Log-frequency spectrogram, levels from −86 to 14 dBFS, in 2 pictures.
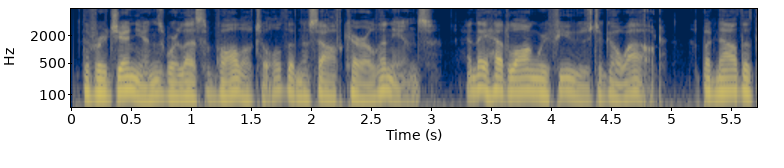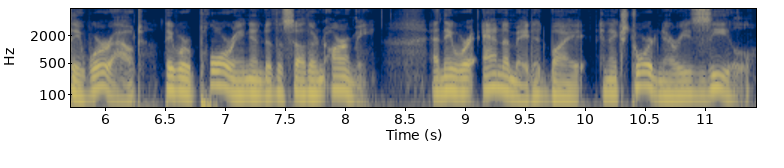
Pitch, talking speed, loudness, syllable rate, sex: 105 Hz, 200 wpm, -16 LUFS, 6.4 syllables/s, male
